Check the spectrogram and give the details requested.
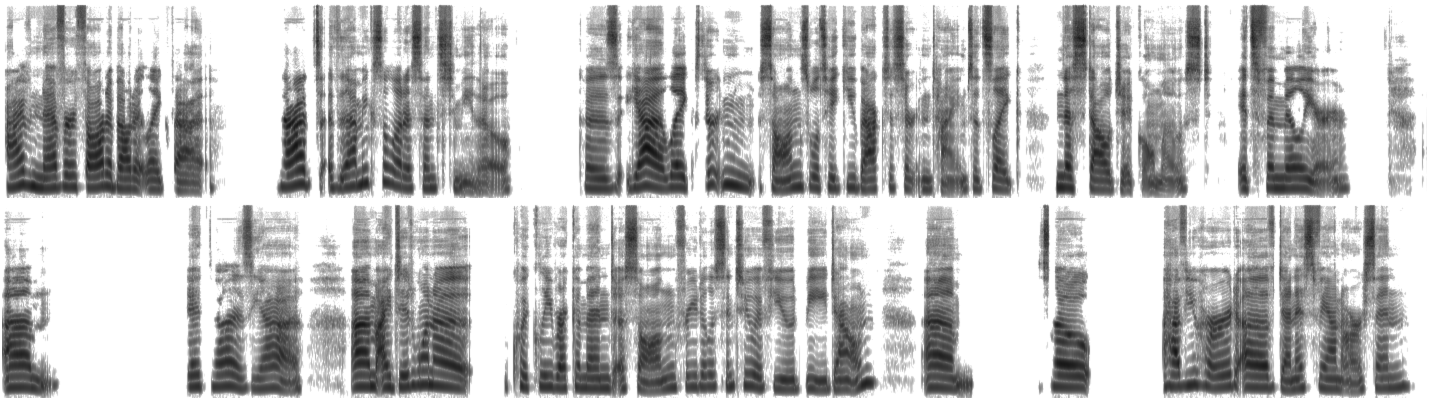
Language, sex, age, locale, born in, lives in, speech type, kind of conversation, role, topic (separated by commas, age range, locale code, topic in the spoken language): English, female, 25-29, en-US, United States, United States, conversation, podcast, host, How can a hobby positively impact someone's life and well-being?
